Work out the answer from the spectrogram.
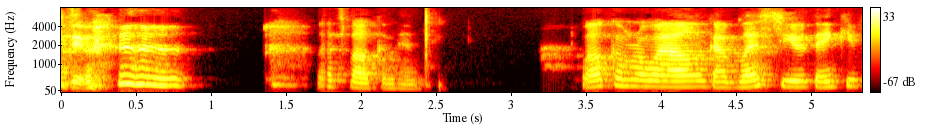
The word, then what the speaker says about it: Rowell: welcome you're welcome now am i pronouncing your name correct rowell yeah that's right okay awesome so um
